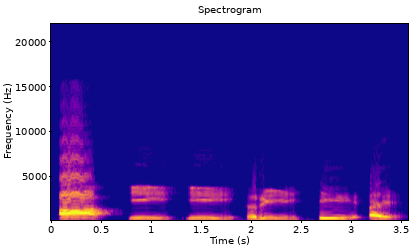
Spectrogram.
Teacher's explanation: हमारे जो ओट होते हैं वह वृत्त के रूप में नहीं बनते हैं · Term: अ वृताकार, अवृत्ताकार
